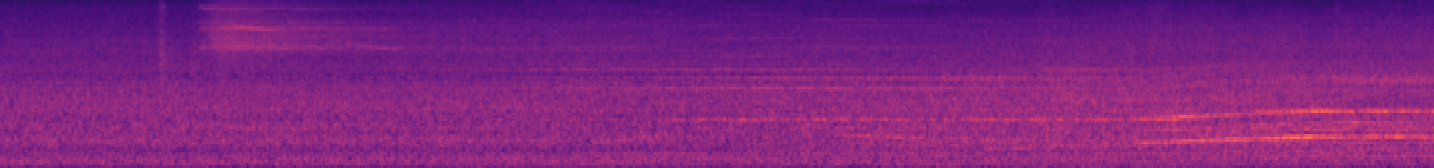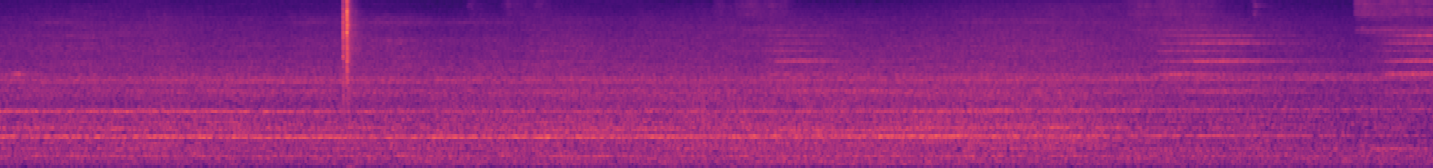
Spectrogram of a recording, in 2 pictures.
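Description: A Queensland Rail train moving through the station with a steady rumble of wheels on track. About ten seconds in, a tone rises in pitch and then holds as a steady high whine for some fifteen seconds. A single sharp click comes partway through.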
